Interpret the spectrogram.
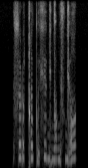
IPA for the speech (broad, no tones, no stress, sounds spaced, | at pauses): s u ɽ u ǃ ə tʷ ə̰ xʲ u ɡʲ ə̰ ɡ ɔ ɡ ə̰ s ɡʲ ṵ ʁ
